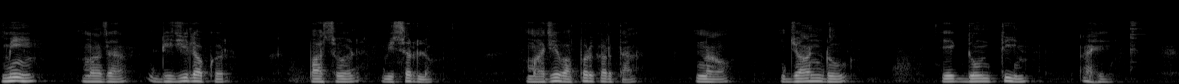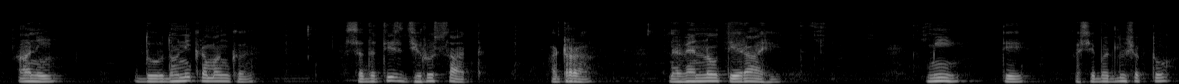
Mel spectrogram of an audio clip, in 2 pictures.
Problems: constant background noise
